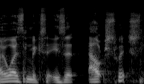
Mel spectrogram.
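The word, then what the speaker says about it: Auschwitz: But um how do you pronounce I always mix it. Is it Alswitch? Like how do you Oshwitz? Oswitch. Okay. Jewish people would say Awitz.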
